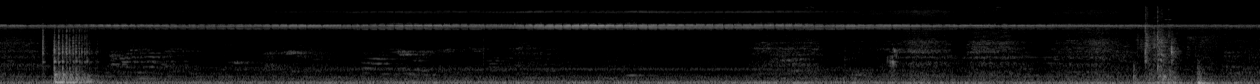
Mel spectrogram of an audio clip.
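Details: Cricket making noise: a continuous high, thin, unbroken trill held steadily throughout, with faint low rumbles and a couple of brief knocks in the background.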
